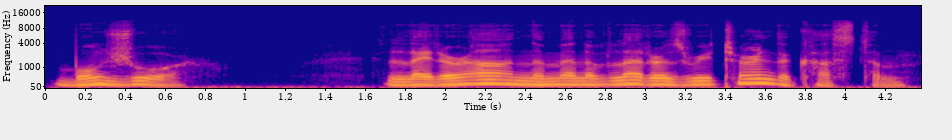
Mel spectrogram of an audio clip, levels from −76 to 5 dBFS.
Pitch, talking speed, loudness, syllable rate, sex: 125 Hz, 135 wpm, -17 LUFS, 4.8 syllables/s, male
